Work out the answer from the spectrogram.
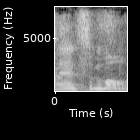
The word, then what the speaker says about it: San Simon: San Simone. Simone, that's right. San I Simone. was like, I didn't feel like I was saying it right. Dude, I thought it was It didn't feel Simeon.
